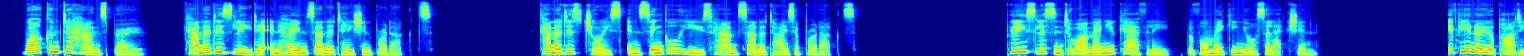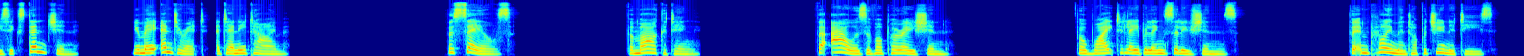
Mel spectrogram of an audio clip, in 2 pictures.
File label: uk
